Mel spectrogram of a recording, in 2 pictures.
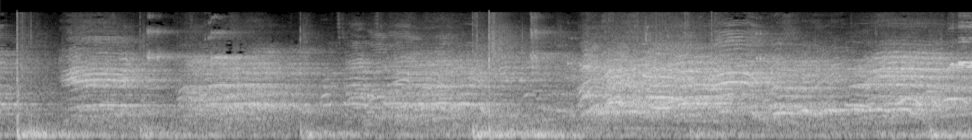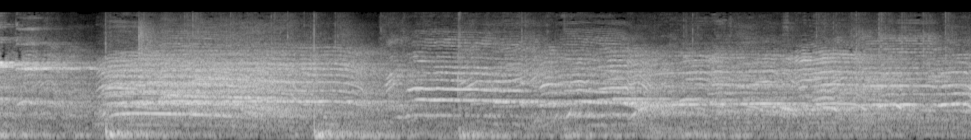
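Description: Volleyball rally on a hardwood gym court: the ball thumping off a jump serve and a series of hits, with sneakers squeaking on the floor and players calling and shouting.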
